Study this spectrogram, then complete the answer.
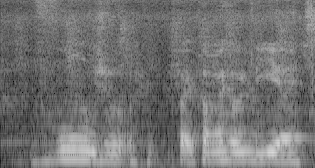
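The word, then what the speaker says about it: Wunjo: E daí a runa fecha com chave de ouro, porque essa runa a pronúncia é unjo, mas se escreve vunjo, foi como eu li antes para vocês.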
